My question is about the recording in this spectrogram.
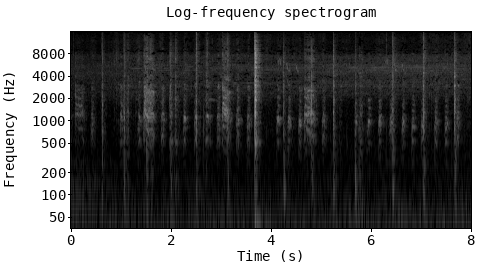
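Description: Chickens clucking, mixed with many sharp, irregular knocks of a hoe chopping into soil and stone. The loudest knock falls about midway through.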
